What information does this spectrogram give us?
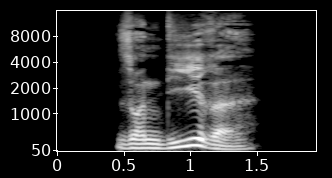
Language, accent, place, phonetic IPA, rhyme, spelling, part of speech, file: German, Germany, Berlin, [zɔnˈdiːʁə], -iːʁə, sondiere, verb, De-sondiere.ogg
- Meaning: inflection of sondieren: 1. first-person singular present 2. first/third-person singular subjunctive I 3. singular imperative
